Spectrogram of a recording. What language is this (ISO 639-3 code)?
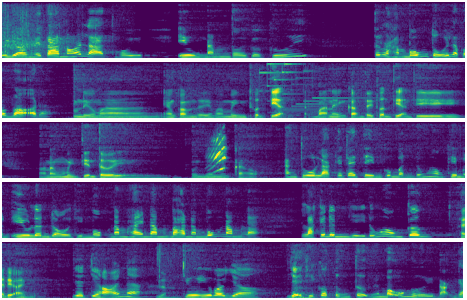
vie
